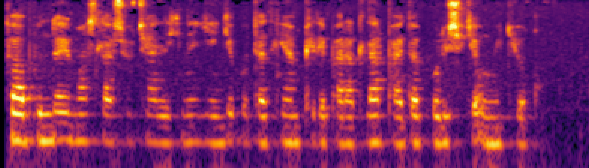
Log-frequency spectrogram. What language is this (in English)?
Uzbek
